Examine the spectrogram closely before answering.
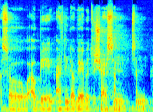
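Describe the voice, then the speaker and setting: A man's voice: low voice, little pitch movement, moderate pace, a bit bright, a little hiss or hum. A man with a Brazilian accent casually introducing himself as a panelist. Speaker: lawyer, panelist. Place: conference room. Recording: reverberant conference hall.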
